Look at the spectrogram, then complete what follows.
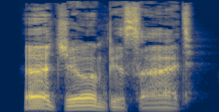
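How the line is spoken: Sighing. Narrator (Russian): вздохнул ученый

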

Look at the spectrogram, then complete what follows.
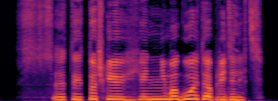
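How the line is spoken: Nervous stammering. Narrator (Russian): нервно заикаясь, произнесла она

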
